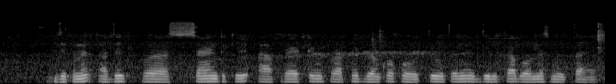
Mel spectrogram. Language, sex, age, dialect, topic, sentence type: Hindi, male, 56-60, Kanauji Braj Bhasha, banking, statement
